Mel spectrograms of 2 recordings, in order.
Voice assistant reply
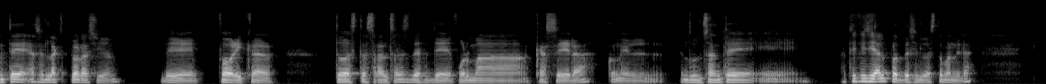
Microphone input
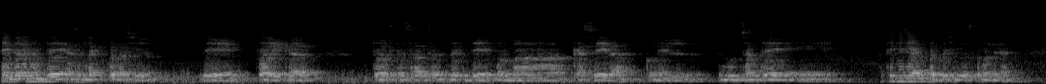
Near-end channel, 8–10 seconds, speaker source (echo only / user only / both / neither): echo only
